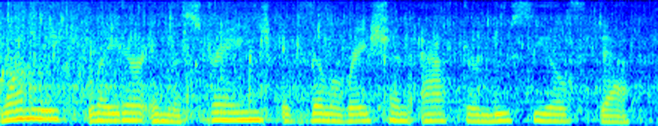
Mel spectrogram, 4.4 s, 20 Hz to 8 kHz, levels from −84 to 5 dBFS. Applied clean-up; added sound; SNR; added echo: none; Toilet flush; 8 dB; none.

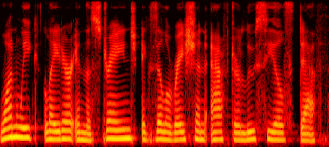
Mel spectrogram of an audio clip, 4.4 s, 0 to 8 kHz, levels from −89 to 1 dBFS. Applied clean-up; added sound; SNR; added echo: none; none; none; none.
